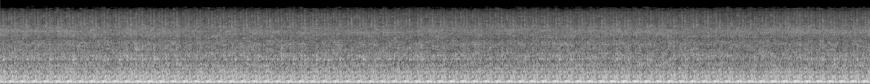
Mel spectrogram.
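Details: GM 3100 V6 swapped into a Camry, after firing-order check: deep idle with a lumpy pulse about twice a second that never evens out; owner suspects almost two-year-old gas is a main cause.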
